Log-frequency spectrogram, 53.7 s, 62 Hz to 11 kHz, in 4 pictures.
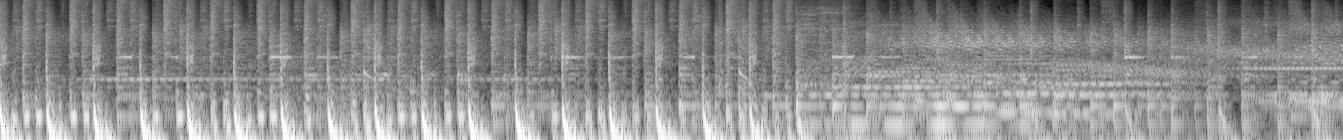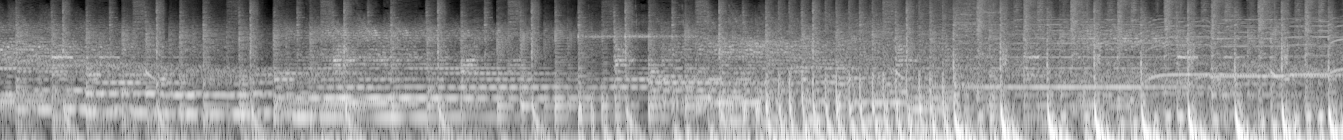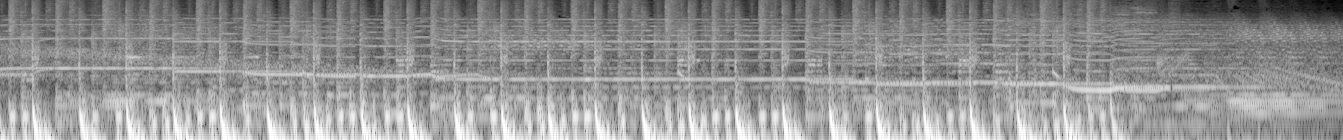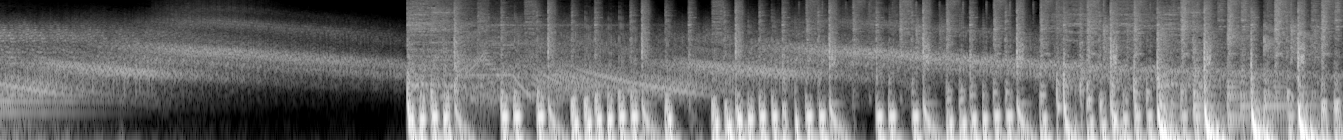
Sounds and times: Music: 0:00.0 - 0:41.8, 0:44.4 - 0:53.7.

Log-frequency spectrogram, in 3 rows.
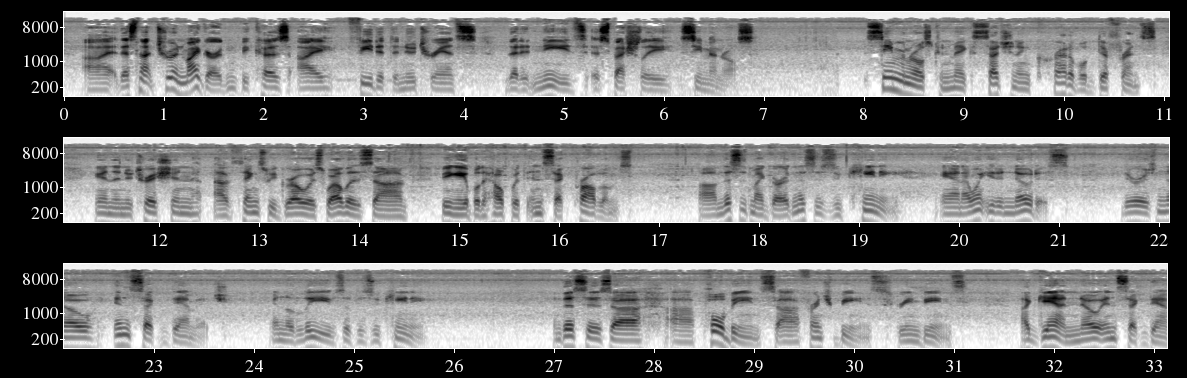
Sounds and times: Speech: 0:00.2 - 0:07.0, 0:08.0 - 0:16.8, 0:17.4 - 0:25.8, 0:27.0 - 0:33.1.

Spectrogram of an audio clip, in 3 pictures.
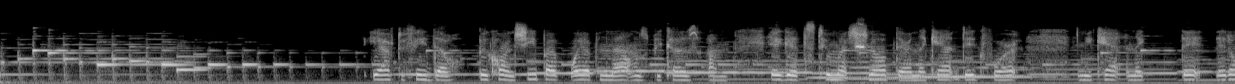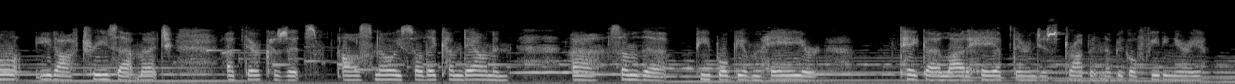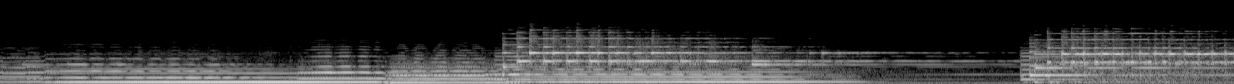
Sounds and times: Music: 0:00.0 - 0:37.0
Speech: 0:03.7 - 0:24.4.

